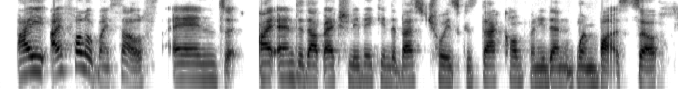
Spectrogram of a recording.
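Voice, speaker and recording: A woman with an Italian accent against a quiet background. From Italy. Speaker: intuitive and creative coach. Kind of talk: podcast interview.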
